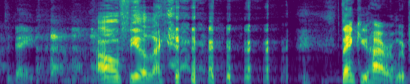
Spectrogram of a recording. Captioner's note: laughs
